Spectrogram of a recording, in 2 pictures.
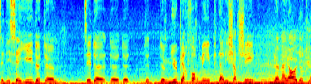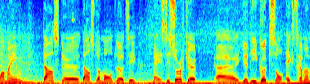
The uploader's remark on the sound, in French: Nous sommes en direct du Rpm Speedway pour lancer officiellement le Défi Urbain Chevrolet. Les pilotes invités qui participeront aux courses qualificatives sont en piste pour se familiariser avec les voitures avant la course de samedi soir.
